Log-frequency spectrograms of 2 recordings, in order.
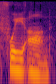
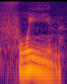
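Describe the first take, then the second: First: The two words are said separately, vowel meeting vowel. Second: The two words are run together into one. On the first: The speaker calls it wrong. "It just doesn't sound very nice" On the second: The speaker calls it right. "we kind of push them together"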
